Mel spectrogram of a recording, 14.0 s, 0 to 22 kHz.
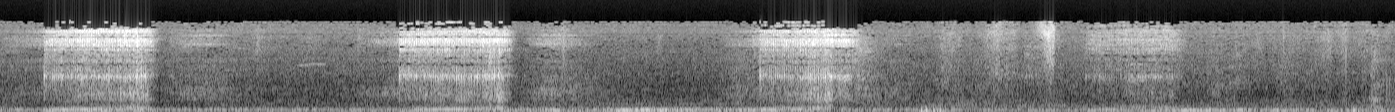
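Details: Loud, harsh snores from a child, about every four seconds (roughly 16 breaths a minute), with quieter breathing between; snoring.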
